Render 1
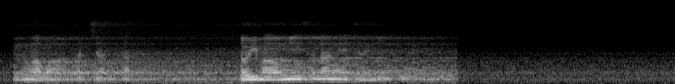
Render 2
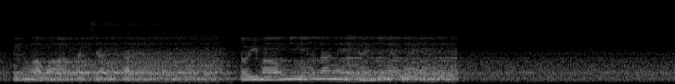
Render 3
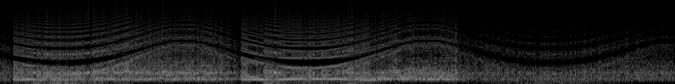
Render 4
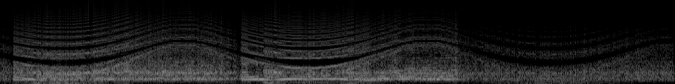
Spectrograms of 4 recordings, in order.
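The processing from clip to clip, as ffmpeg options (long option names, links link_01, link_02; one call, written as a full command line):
ffmpeg -i in.wav -af "highpass=220,areverse,acompressor=threshold=-29dB:ratio=16,areverse" out.wav
ffmpeg -i in.wav -filter_complex "[0:a]alimiter=level_in=7dB:limit=-24dB:level=0:latency=1:release=56,volume=-7dB,acrusher=samples=29:mix=1:aa=0.000001:lfo=1:lforange=29:lforate=0.41,asplit=2[link_01][link_02];[link_02]adelay=134.1,volume=-13dB,highshelf=frequency=4000:gain=-3.02[link_03];[link_01][link_03]amix=inputs=2:normalize=0" out.wav
ffmpeg -i in.wav -filter_complex "[0:a]asplit=2[link_01][link_02];[link_02]adelay=21,volume=-12dB[link_03];[link_01][link_03]amix=inputs=2:normalize=0" out.wav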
